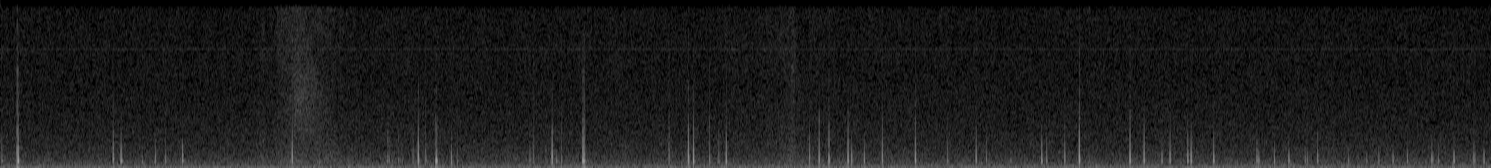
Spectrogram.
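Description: A flat, thin pink silicone nail art mat lying on a table is gently tapped with long coffin-shaped press-on nails. It gives soft, quiet, short clicks that die away almost at once. A steady low hum sits underneath.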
